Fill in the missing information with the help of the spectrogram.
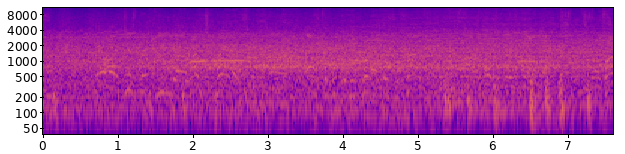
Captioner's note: applause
